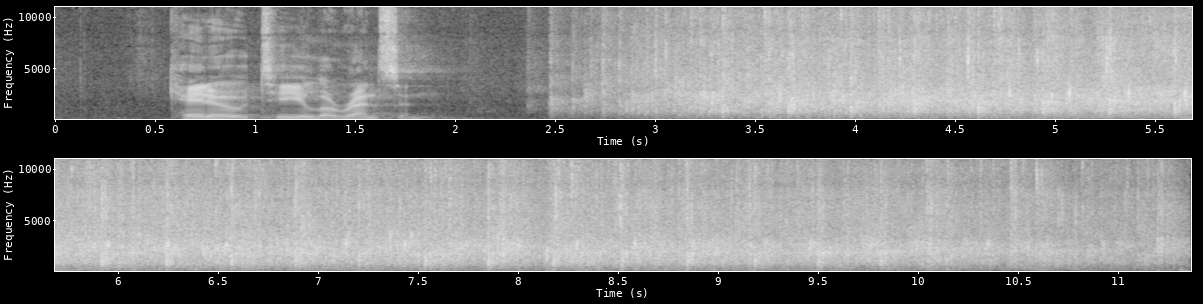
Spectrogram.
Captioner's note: applause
